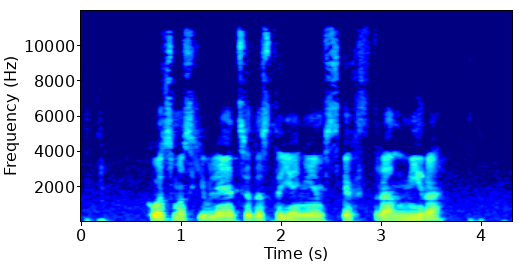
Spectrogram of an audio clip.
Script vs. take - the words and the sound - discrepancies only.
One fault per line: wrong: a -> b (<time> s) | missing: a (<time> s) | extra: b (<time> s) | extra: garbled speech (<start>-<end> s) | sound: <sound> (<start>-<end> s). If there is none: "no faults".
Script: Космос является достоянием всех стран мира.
sound: dropout (2.6-2.6 s)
